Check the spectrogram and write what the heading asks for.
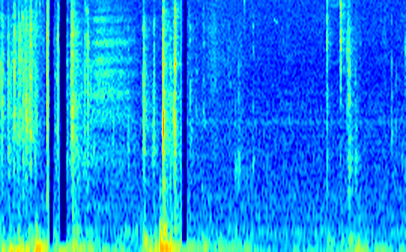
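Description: Typing on a computer keyboard: a quick run of keystrokes at first, then scattered key clicks, with a low thump about one and a half seconds in.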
